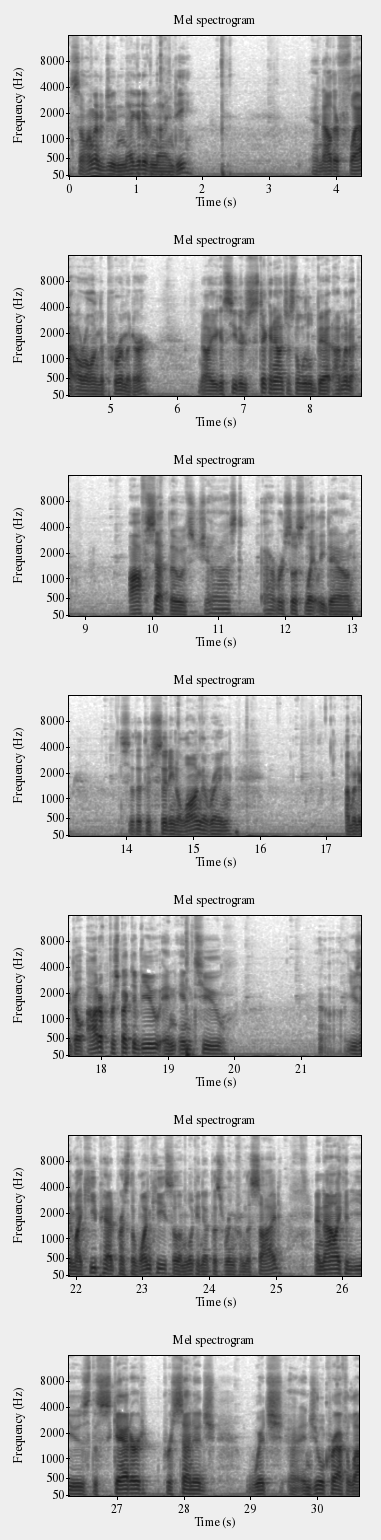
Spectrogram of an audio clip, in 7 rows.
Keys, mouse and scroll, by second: 3.9-6.9 middle drag, 10.2-13.2 drag, 19.3 KP_1, 20.6-23.8 scroll down 3, 30.3-30.6 drag.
